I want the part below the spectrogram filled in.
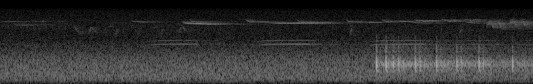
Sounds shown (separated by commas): Brown Creeper call, Golden-crowned Kinglet song, woodpecker drumming, Red-breasted Nuthatch song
